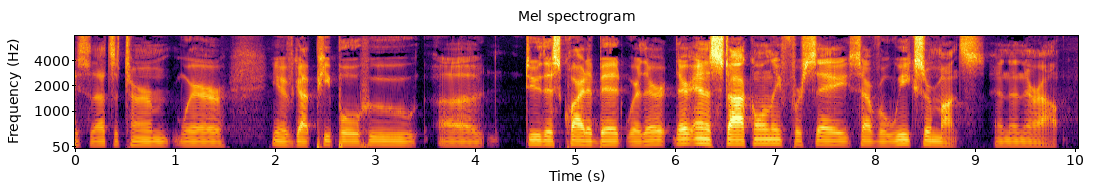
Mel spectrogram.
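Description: A man speaks slowly, at a fairly slow pace, in a very deep, low voice with ordinary pitch variation. The sound is dry and close with no echo, on a very clean recording with a silent background. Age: 50s. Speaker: physician and stock investor. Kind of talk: interview. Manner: halting, many fillers.

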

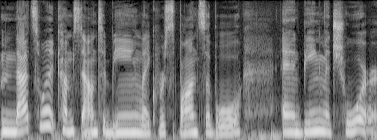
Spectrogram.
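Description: Here a woman speaks at a fairly high pitch. Her pace is fairly slow and her intonation fairly even. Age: 20s. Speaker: podcast host, former sex worker. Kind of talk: casual solo monologue.

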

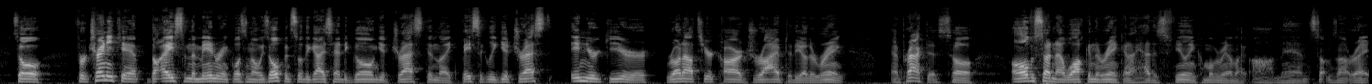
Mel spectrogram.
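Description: A very fast-talking man at medium pitch, bright and sharp in tone, with ordinary pitch variation, in a very clean recording over a silent background. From Buffalo, New York. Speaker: former pro hockey player and business owner. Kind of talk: casual chat.

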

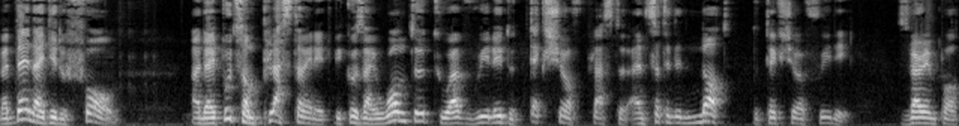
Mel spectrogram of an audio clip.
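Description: A man of medium pitch speaks with a French accent at a fairly quick pace. His intonation is lively, and his loudness swings widely. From western France. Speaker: diorama modeler. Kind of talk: interview. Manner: halting.

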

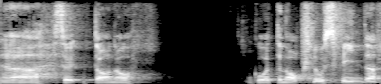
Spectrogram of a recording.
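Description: Very slowly and with fairly even intonation, a man speaks in a Swiss accent. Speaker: podcast co-host, former mountain biker. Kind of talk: casual chat. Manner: hesitant, many fillers.

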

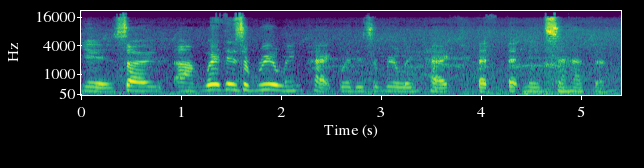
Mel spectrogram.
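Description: A woman talks at a medium pitch with fairly even intonation and hardly any pauses. Noticeable background noise sits behind her. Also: moderate pace. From Alice Springs, Northern Territory, Australia. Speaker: pastor. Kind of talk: interview. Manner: halting.

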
